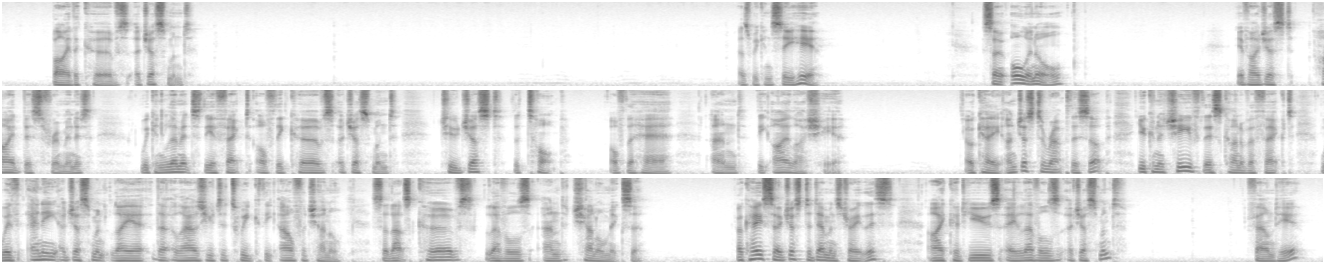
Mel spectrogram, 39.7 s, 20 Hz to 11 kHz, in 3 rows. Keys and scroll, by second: 5.0 typing, 8.4 typing, 10.7 typing.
